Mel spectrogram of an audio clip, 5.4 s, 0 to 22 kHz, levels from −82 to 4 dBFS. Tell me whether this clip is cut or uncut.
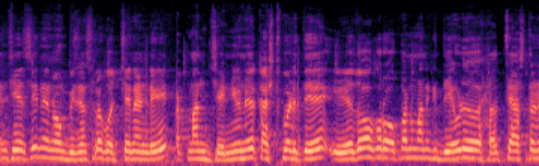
cut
